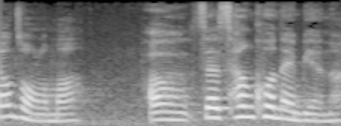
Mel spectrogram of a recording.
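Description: A young woman answers calmly and close by.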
